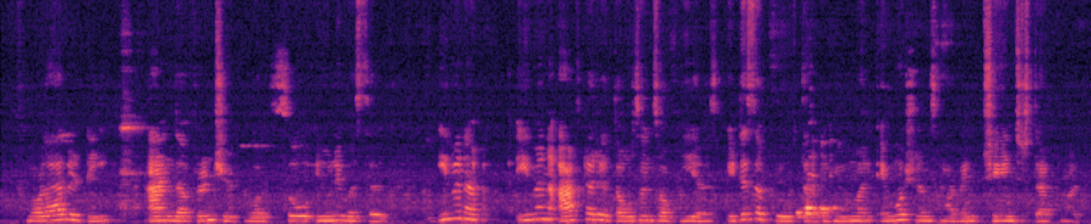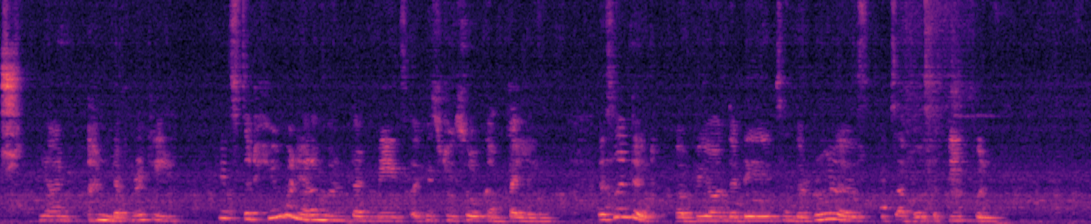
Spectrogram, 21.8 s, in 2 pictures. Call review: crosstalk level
none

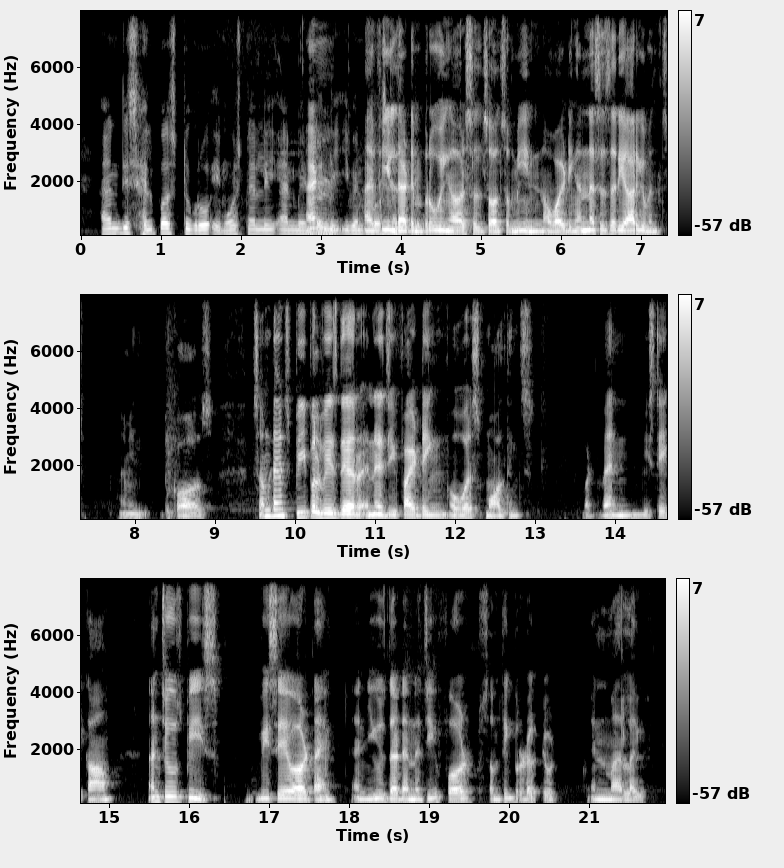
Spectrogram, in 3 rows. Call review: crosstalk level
present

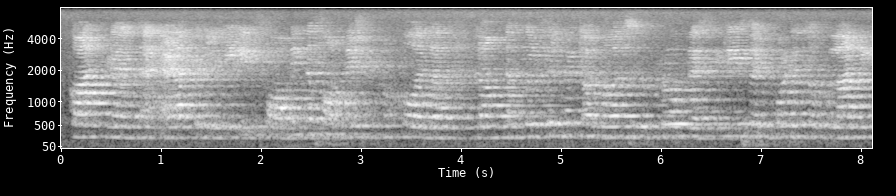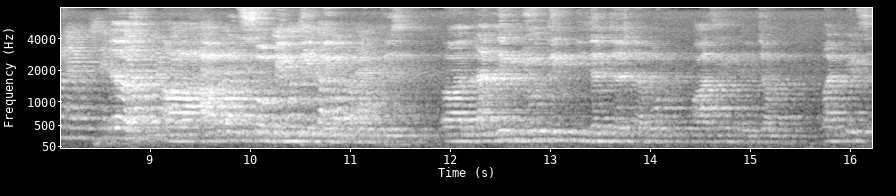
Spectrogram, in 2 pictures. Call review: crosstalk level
present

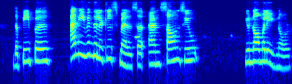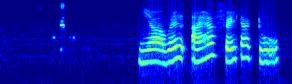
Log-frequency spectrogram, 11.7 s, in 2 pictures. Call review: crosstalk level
none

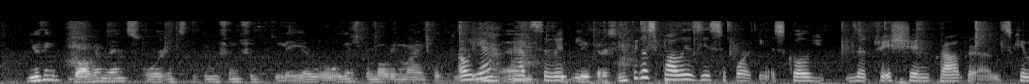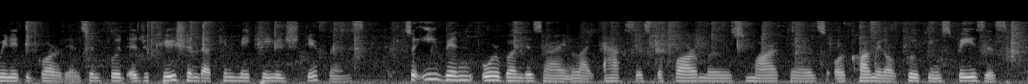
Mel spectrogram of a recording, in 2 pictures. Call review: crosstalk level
present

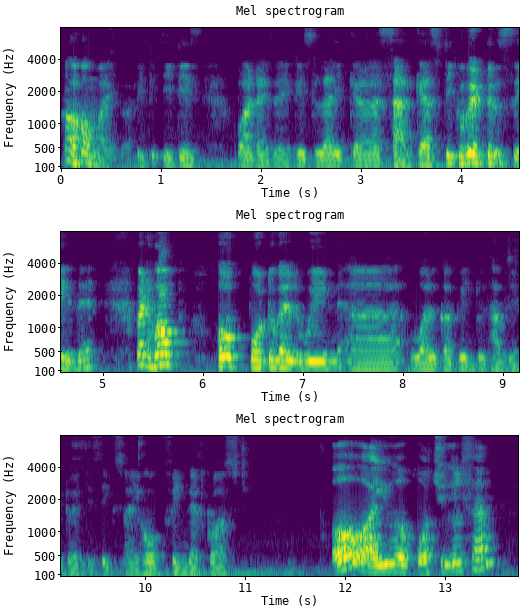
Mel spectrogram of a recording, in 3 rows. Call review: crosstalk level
none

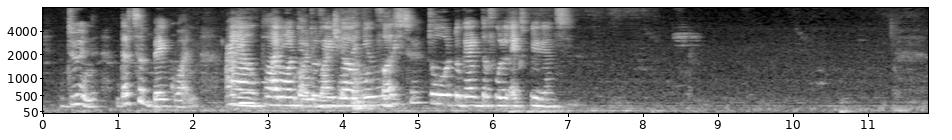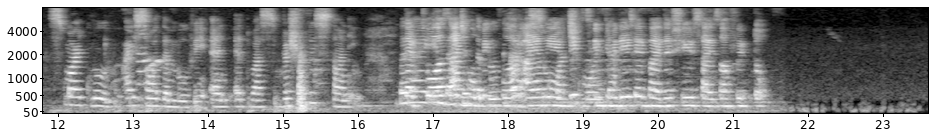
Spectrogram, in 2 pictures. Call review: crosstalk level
present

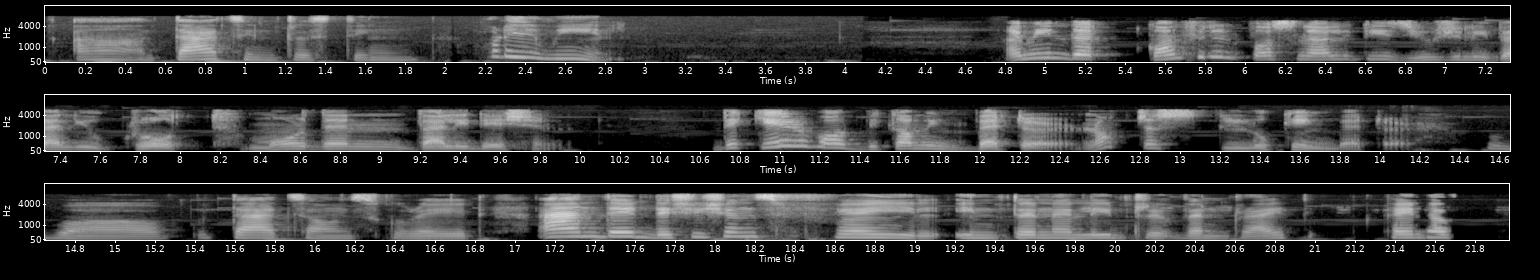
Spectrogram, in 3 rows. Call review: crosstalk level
none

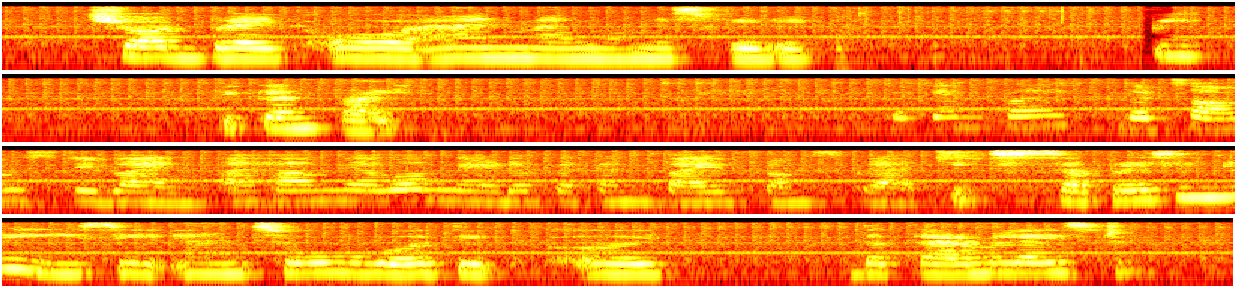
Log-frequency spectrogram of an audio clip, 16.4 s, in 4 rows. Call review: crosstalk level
none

